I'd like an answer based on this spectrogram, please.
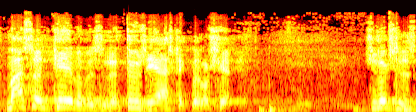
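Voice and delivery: ordinary delivery

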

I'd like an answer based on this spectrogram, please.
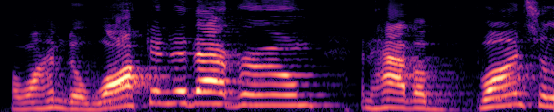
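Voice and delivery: usual speaking voice

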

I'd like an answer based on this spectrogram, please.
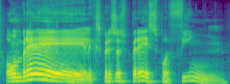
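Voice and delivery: loud, high welcome; excited greeting. Real, not acted. Encuentra al personaje por fin. (saludo eufórico)

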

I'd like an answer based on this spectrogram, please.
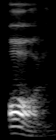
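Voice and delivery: অল said loud with an open "aw" vowel; vowel-like A sound. Shown as a demonstration. Teacher giving an example for A, vowel-like sound. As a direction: punch out অল as a model word. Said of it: "স্বরের মতো উচ্চারণ হচ্ছে এখানে".

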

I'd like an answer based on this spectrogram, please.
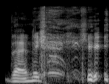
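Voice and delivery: ordinary talk

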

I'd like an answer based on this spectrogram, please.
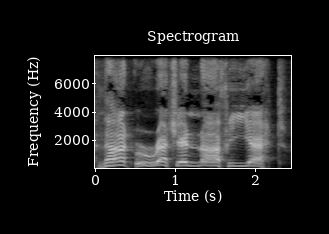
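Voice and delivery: very slow, high taunt; taunting sparrow. Acted. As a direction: drag out each word, pitched high. Sparrow taunts the carter again.

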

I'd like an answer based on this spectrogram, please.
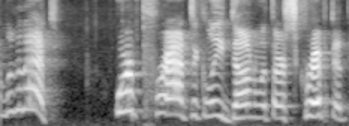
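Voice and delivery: very high-pitched, gleeful boast; excited triumph. Real, not acted. Coder shows off nearly finished script, excited triumph.

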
